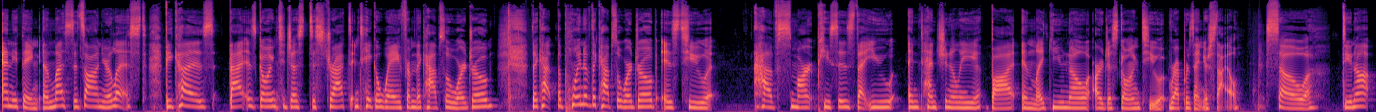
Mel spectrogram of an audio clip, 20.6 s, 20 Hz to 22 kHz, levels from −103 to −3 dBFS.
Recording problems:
squashed, flat; somewhat

